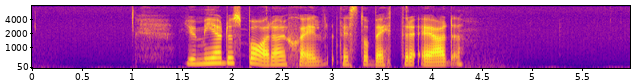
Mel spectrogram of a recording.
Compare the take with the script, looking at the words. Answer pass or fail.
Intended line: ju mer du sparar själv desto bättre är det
pass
